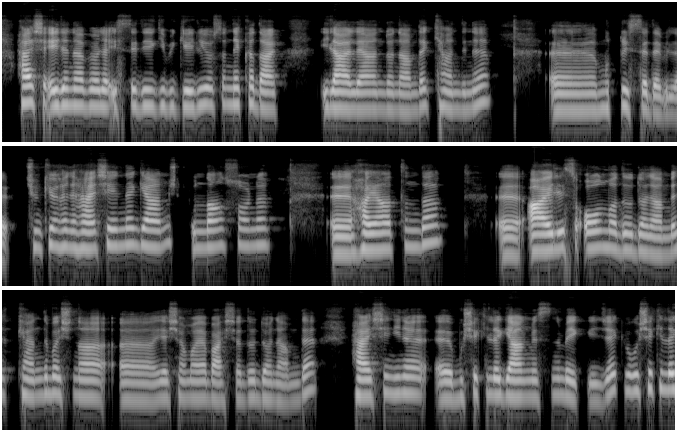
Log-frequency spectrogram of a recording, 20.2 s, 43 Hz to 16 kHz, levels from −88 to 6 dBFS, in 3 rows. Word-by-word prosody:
her 230 +1 +8
şey 210 -4 +4
eline, 200 -1 +2
böyle, 195 -1 +2
istediği 200 +1 -3
gibi 190 -1 -8
geliyorsa 200 +3 -1
ne 215 0 0
kadar 185 -5 +2 0.4
ilerleyen 175 -1 +3
dönemde 170 +3 -3
kendini, 190 +5 -5 0.6
eee, 170 0 -1
mutlu 180 +3 -5
hissedebilir? 155 -6 -2
Çünkü, 225 +2 -4
hani, 225 -1 -2
her 210 0 +4
şey 240 +3 0
eline 245 +1 -2
gelmiş, 240 +2 +1
bundan 225 +2 0
sonra, 240 +1 -7 0.6
eee, 175 0 +5
hayatında, 205 +8 +1 0.6
eee, 165 -1 +1
ailesi 195 +3 +7
olmadığı 210 -3 0
dönemde 180 0 0
kendi 190 +1 -4
başına, 180 -3 -1
eee, 160 - -2 0.4
yaşamaya 170 0 -3
başladığı 165 +1 -4
dönemde 160 +7 -5 0.3
her 185 -2 +5
şeyin 200 +3 -5
yine, 200 -1 -2
eee, 165 0 -1
bu - - -8
şekilde 195 0 -1
gelmesini 180 0 +1
bekleyecek 175 +6 -3
ve 225 - -3
o 225 +1 -1
şekilde 240 +1 +1
195 Hz, 135 wpm, -23 LUFS, 175-215 Hz, 0.6 s, her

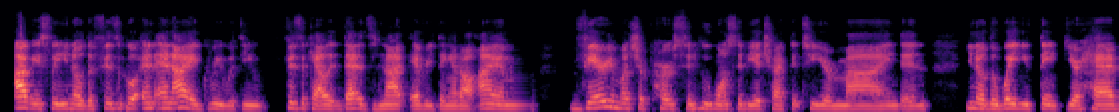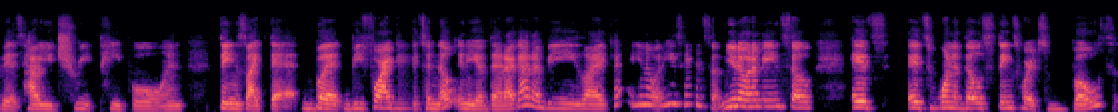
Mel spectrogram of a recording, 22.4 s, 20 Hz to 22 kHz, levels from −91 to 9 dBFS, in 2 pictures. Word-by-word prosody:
obviously, 170 -4 +7
you 160 - 0
know, 155 -1 +1
the 145 0 -3
physical 170 +2 -2
and 185 0 0
and 185 -1 +3
I 200 +2 +7
agree 155 +1 -1
with 140 +1 -10
you, 145 -2 -4 0.2
physicality; 165 -6 0
that 170 0 +4
is 145 -2 -10
not 155 +1 +3
everything 145 -1 -3
at 140 - -3
all, 135 - +1
I 165 +2 +3
am 145 -1 -4 0.4
very 190 +8 +3
much 175 -4 -4
a 170 - -4
person 160 -2 -5
who 165 -1 -4
wants 155 0 -4
to 160 - -6
be 150 -1 -2
attracted 145 0 -4
to 160 - -7
your 145 -1 -2
mind 140 0 -1
and, 140 +1 -5 0.4
you 185 -1 -5
know, 165 -2 +3
the 155 0 -1
way 165 +3 +4
you 160 -2 -1
think, 150 -4 -2
your 150 -1 +1
habits, 150 -1 +1
how 155 - +3
you 150 -2 -2
treat 160 +2 -7
people, 135 -4 -7
and 140 +1 -7 0.4
things 170 -4 +3
like 140 0 +3
that, 335 +3 +1
but 160 -2 +3
before 175 +4 +2
I 190 - +8
get 170 -1 -13
to 170 - -4
know 165 - 0
any 160 -2 -1
of 145 -1 -2
that, 145 -1 +1
I - - +5
gotta 245 -4 +1
be 170 -3 -6
like, 155 -1 0
"Hey, 295 - -6
you 305 +1 -4
know 305 - -1
what, - - -6
he's 325 +1 -5
handsome." 275 -7 -8
You 240 - +6
know 250 - +6
what 230 - +5
I 230 - +4
mean? 235 +1 -2
So 200 -4 +1 0.4
it's 210 -3 +5 0.2
it's 200 -1 +1
one 200 +2 +1
of 185 - -4
those 180 -1 +1
things 195 -1 -1
where 190 - 0
it's - - -7
both. 150 - -1
160 Hz, 225 wpm, -24 LUFS, 145-185 Hz, 0.4 s, I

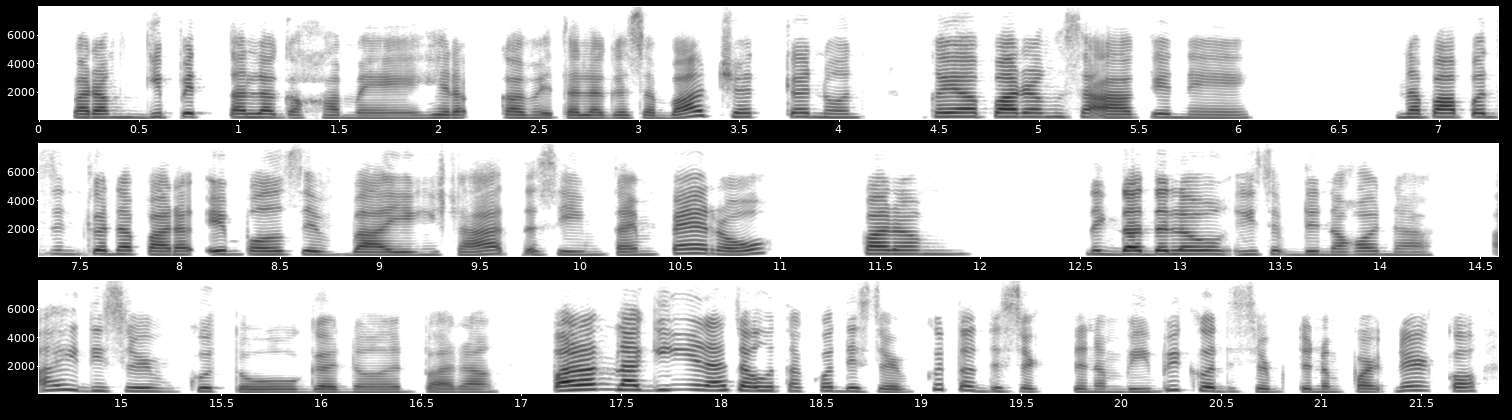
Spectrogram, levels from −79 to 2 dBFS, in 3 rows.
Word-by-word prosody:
parang 230 -1 +1
gipit - - -1
talaga 235 -4 +1
kami, 185 -2 -6
hirap 210 +2 -2 0.2
kami 205 -1 -1
talaga 195 0 -1
sa 195 -1 -5
budget, 270 - +2 0.2
ganun. 240 -4 -3 0.3
Kaya 280 0 +6
parang 270 -1 +6
sakin, 225 -2 +1
eh, 205 -1 -6 0.8
napapansin 260 0 +2
ko 260 +1 +1
na 250 0 +1
parang 225 0 +3
impulsive 230 -2 +1
buying 195 0 +1
siya, 210 +5 0
at - - -64
the - - -4
same 215 -1 -7
time. 210 +1 -3
Pero 290 -1 +1 0.4
parang 260 -2 +2 0.5
nagdadalawang 250 +1 +4
isip 235 +1 -7
din 215 +1 -5
ako 230 +2 -3
na, 205 -1 -9 0.4
"Ay 330 0 -3
deserve 245 -4 -4
ko 235 +1 -2
'to." 185 -3 -5
ganun. 185 -1 -4
Parang 185 0 -4 0.3
parang 345 +4 +10
laging 330 +1 +4
yung - - +4
nasa 300 -1 +2
utak 270 -2 -4
ko, 265 - -3
"Deserve 210 -6 -5
ko 360 - -4
to, 300 - -2
deserve 220 -3 -7 0.2
to 205 - -3
ng 195 -1 -9
baby 205 +11 -5
ko, 270 -2 +2
deserve 215 -2 -9
to - - -2
ng 195 0 -7
partner 240 +9 -3
ko, 255 - +1
230 Hz, 155 wpm, -23 LUFS, 205-260 Hz, 0.8 s, parang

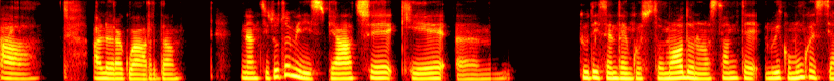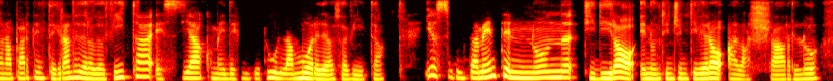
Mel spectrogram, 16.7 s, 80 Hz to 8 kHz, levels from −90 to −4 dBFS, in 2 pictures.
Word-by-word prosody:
Ah, 185 -2 -3 0.5
allora 190 -2 0
guarda, 175 0 -3 0.6
innanzitutto 205 +9 -2
mi 265 -5 +2
dispiace 190 +2 +1
che, 190 +1 -4
ehm, 170 +3 -12 0.7
tu 215 - -2
ti 220 +1 +1
senta 195 -1 0
in 185 - 0
questo 185 0 -4
modo, 200 +2 +3
nonostante 190 +1 -4
lui, 195 +1 -1
comunque, 210 +4 -1
sia 205 -3 -7
una 180 -1 -3
parte 195 +3 -3
integrante 195 +2 0
della 195 -4 +3
tua 175 - 0
vita 235 +6 +1
e 175 - -8
sia, 200 +3 +1
come 190 -1 -6
hai - - -4
definito 180 +1 -9
tu, 215 +3 +1
l'amore 185 0 +3
della 165 0 +1
tua 165 -1 -5
vita. 165 +1 -8 0.4
Io 300 - -3
assolutamente 230 +3 +2
non 215 +2 +3
ti 195 - -2
dirò 190 +1 +7
e 180 - -2
non 180 -1 0
ti 185 - -5
incentiverò 185 +1 +3
a 170 - -4
lasciarlo, 165 +3 -3
190 Hz, 160 wpm, -20 LUFS, 180-205 Hz, 0.7 s, dirò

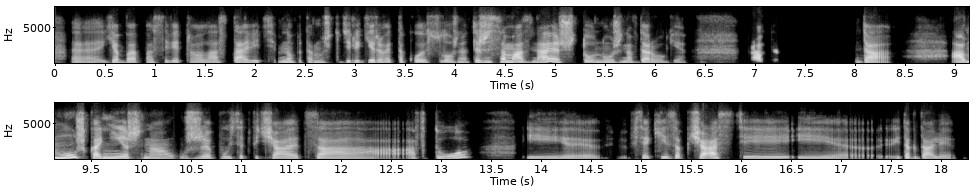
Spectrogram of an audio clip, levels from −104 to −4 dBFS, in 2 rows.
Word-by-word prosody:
э, - - -5
я 200 -1 0
бы 175 0 0
посоветовала 175 -2 -6
оставить, 185 +2 -1
ну, 220 +3 -2
потому 175 -2 -8
что 165 +2 -6
делегировать 185 0 0
такое 170 -2 -2
сложно. 145 -3 -5
Ты 205 - +2
же 190 -1 +5
сама 200 -8 +5
знаешь, 170 +5 +5
что 185 0 0
нужно 155 -2 -3
в 150 - -20
дороге. 140 -5 -1 0.7
Правда? - - +3 0.8
Да. - - +4 0.6
А 185 0 +7
муж, 270 - +4
конечно, 200 -4 +3
уже 175 +5 0
пусть 195 +1 -9
отвечает 185 -2 0
за 170 -1 0
авто 200 - -4 0.5
и, 170 -2 -6
э, - - -6 0.3
всякие 185 -2 -4
запчасти, 190 +7 +4
и, 175 -7 -5
э, - - -7 0.4
и - - -11
так - - -1
далее. - - -1
180 Hz, 125 wpm, -26 LUFS, 165-195 Hz, 0.8 s, А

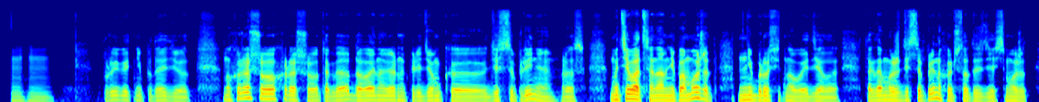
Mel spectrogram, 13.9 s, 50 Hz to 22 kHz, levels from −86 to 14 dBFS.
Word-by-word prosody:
Мгм. 105 -3 -15 0.6
Прыгать 125 0 -6
не 125 - -8
подойдет, 110 -4 -7 0.4
ну 130 0 -5
хорошо 165 0 +3
хорошо, 125 -5 -2
тогда 120 +4 0
давай, 125 -1 +2
наверное, 125 -1 -2
перейдем 115 +2 -4
к, - - -22
э, 105 -2 0
дисциплине 115 0 -3
раз 100 -2 -6 0.3
мотивация 135 0 +7
нам 125 0 +3
не 125 - +2
поможет, 135 - +3 0.3
не 130 +1 +2
бросить 125 -2 -1
новое 110 -1 -1
дело, 100 -3 -3 0.3
тогда 115 +3 +2
может 125 -2 +1
дисциплина 135 +6 0
хоть 120 -4 -3
что 115 0 -2
то 105 +2 -4
здесь 100 -2 -6
сможет 105 -4 -3
120 Hz, 135 wpm, -24 LUFS, 105-130 Hz, 0.6 s, мотивация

